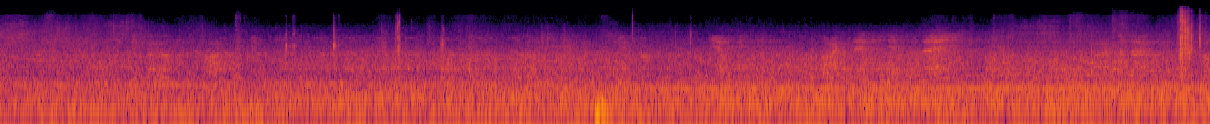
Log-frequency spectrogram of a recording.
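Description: A steady low engine drone and rumble, the sound of harbour machinery or traffic, with a single low thump about halfway through.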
